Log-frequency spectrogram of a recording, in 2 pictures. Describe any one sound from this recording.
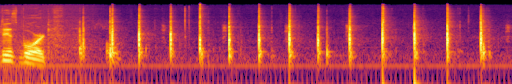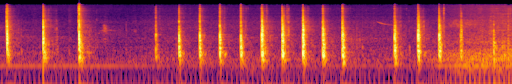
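A wooden pole knocks sharply and rhythmically against wood.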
